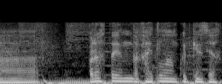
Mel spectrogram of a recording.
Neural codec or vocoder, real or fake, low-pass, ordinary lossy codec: none; real; 7.2 kHz; none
